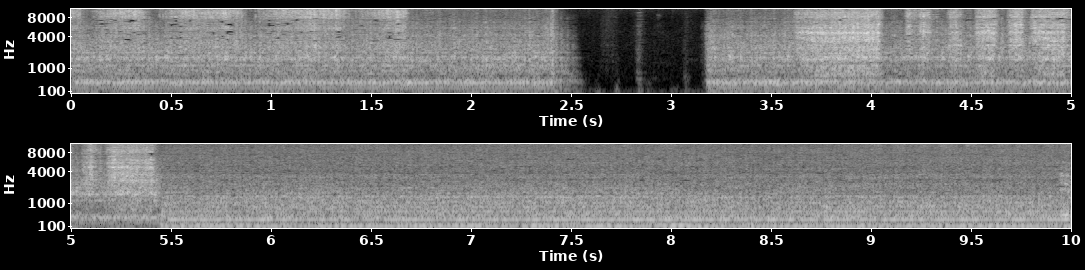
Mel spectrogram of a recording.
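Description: Wood lathe running with a steady hum while an oak trowel handle spins and is worked by hand against the turning wood. The sound drops out briefly about two and a half seconds in, and the lathe's hum changes to a lower, steadier tone about halfway through.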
